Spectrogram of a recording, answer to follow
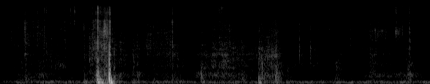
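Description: Hand pushing and pressing a potting soil and perlite mix into a pot around a plant's stems: soft gritty rustling and scraping, with a few light knocks. The loudest is one sharp knock about a second in.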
